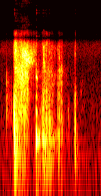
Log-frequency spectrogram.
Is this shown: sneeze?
yes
